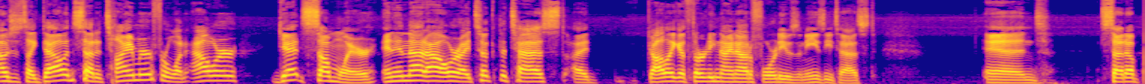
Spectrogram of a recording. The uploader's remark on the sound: Recorded this while on a walk. Was going to do so in the studio but today it just felt more natural and free-flowing to do it on a walk.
